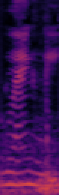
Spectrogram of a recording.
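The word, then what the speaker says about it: Langley: Alam niyo yung pronunciation pala ng Langle is Langly.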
